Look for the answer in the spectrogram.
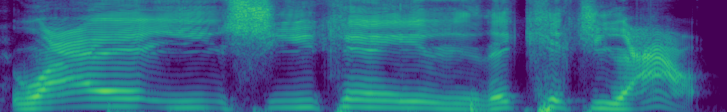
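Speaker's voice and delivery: put-on high, slow, slurring drunk impersonation; drunk lady. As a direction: drag it out like an upset drunk woman. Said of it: "this drunk lady walks up".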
